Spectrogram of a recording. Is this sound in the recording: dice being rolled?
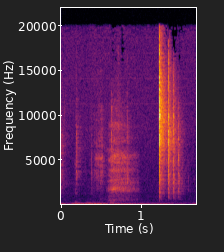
yes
